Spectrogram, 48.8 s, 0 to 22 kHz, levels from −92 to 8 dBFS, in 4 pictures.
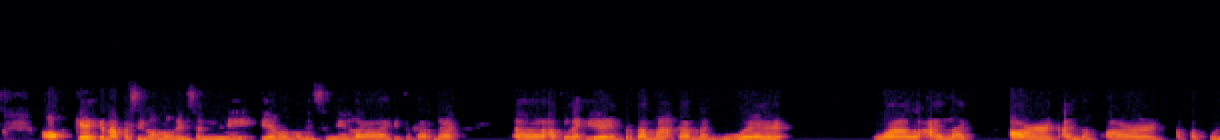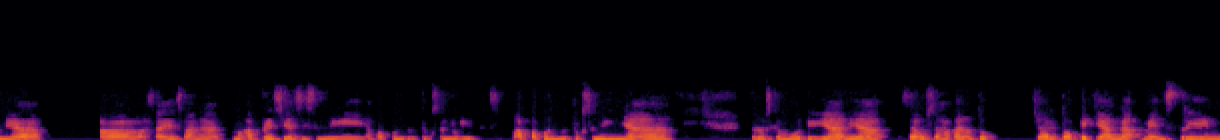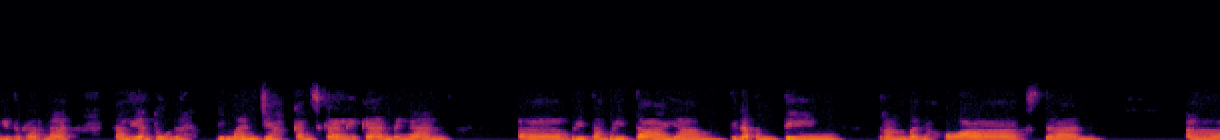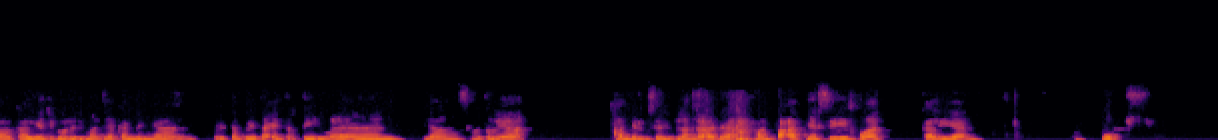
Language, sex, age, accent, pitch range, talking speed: English, female, 30-49, Indonesian, 170-210 Hz, 110 wpm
